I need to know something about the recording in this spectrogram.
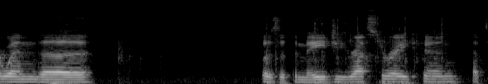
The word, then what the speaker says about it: Meiji: Shogunate's still in power, which not sure when the was it the Meiji Restoration? That's how you pronounce it.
